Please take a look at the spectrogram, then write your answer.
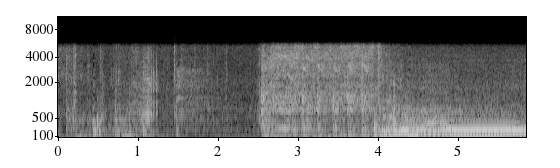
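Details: Car started in neutral just after a Dual ISR exhaust pipe install: handling noise, then it cranks, fires at once and settles to a smooth steady idle with a deep even drone. Normal start.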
